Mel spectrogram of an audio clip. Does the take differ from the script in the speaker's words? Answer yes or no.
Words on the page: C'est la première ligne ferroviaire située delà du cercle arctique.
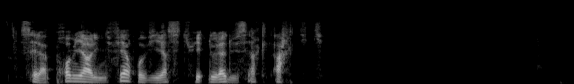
no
